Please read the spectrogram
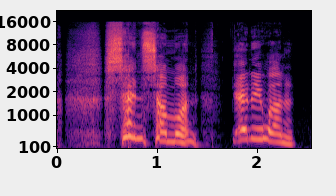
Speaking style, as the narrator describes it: she pleaded

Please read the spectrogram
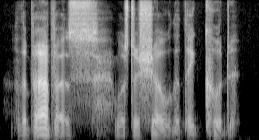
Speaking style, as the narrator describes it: growled Dawn

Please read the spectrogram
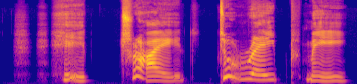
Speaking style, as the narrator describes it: let her weep, and she cried

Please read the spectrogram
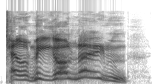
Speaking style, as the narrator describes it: shouted

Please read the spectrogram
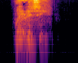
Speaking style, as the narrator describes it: hissed Phocis Takar

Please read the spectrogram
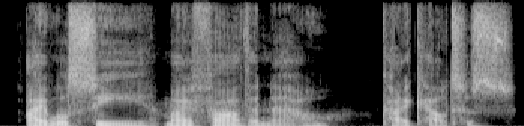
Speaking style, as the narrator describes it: says very calmly and very clearly

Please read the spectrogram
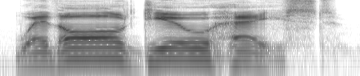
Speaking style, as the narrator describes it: he said in a deep, rumbling voice

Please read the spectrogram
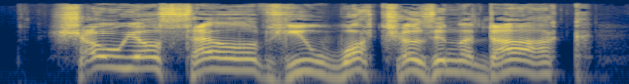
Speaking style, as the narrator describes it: he shouted into the raging wind

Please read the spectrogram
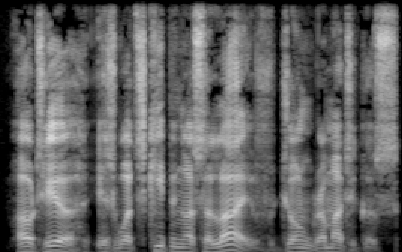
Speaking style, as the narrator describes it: Numion replied

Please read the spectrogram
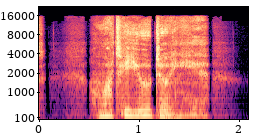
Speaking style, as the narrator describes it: Voyen's voice was a low rumble

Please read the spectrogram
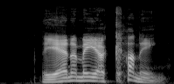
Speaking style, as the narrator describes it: Cassiel replied, his tone silencing the other Blood Angel

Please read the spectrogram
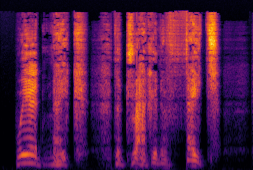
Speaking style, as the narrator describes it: hissed Anquanen

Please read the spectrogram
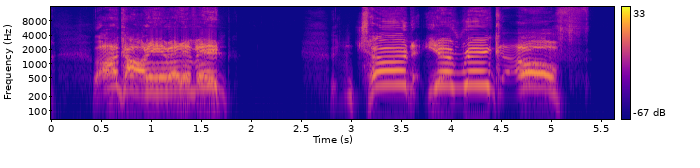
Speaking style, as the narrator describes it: shouted Unt

